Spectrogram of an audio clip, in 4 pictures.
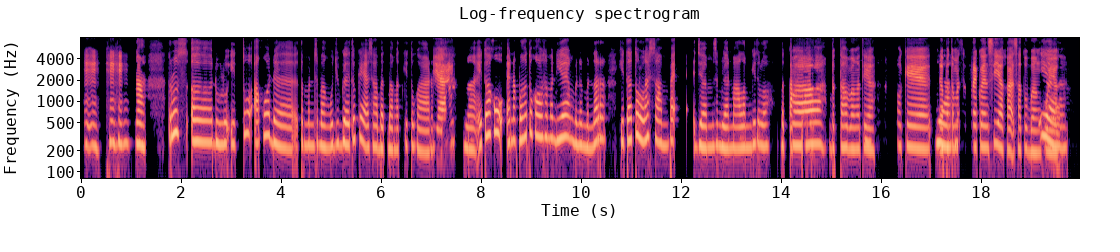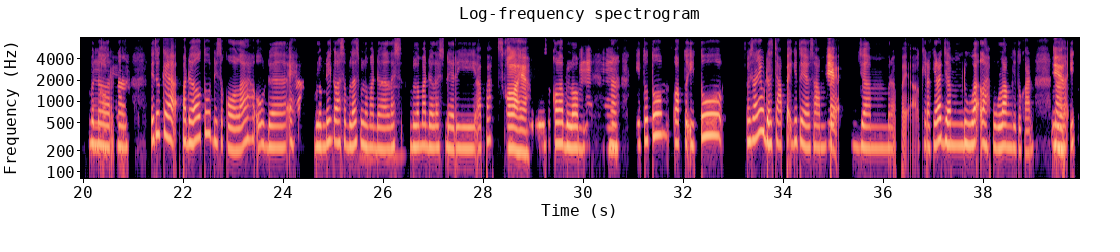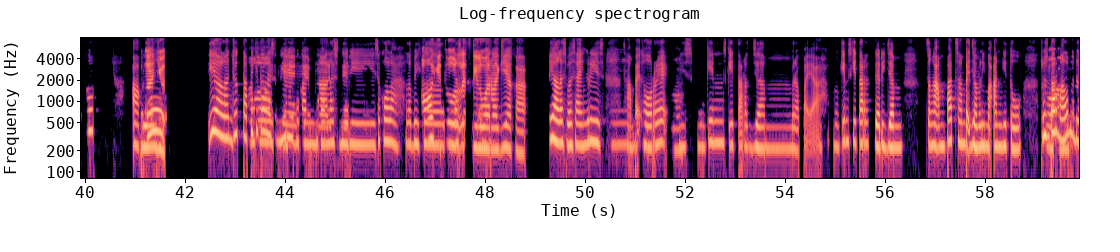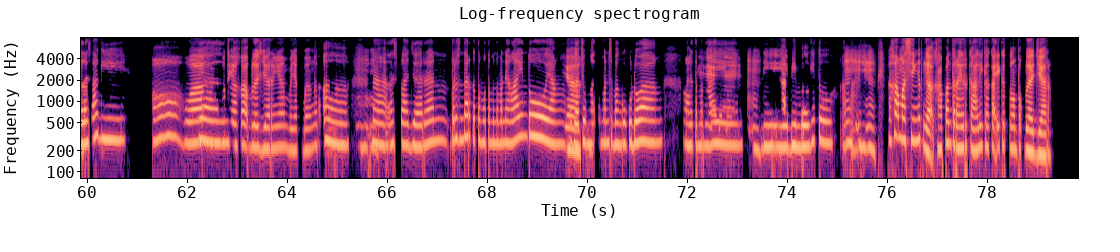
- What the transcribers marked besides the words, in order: laugh; tapping
- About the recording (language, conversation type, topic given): Indonesian, podcast, Bagaimana pengalamanmu belajar bersama teman atau kelompok belajar?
